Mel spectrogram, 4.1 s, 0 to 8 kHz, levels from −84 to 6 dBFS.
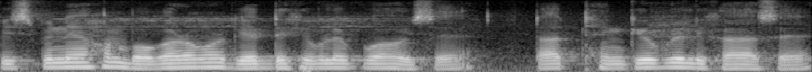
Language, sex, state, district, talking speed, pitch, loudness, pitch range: Assamese, male, Assam, Kamrup Metropolitan, 205 wpm, 125 Hz, -14 LUFS, 120-135 Hz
